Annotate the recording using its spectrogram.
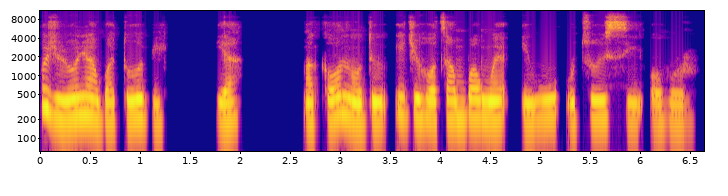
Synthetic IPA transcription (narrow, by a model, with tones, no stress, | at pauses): o˦d͡ʒi˨ɾo˦ɲe˦a˨ɡ͡ba˨to˦bi˨ | ja˦ | ma˨ka˨ɔ˦nɔ˨dʊ˨i˦d͡ʒi˦ɦɔ˦ta˦ŋ͡m̩˦ɡ͡ba˦ŋʷe˦i˨wu˦o˨tu˦i˦si˦ɔ˦ɦʊ˦ɾʊ˨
